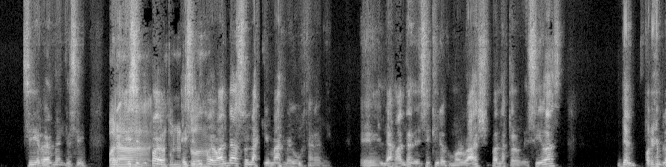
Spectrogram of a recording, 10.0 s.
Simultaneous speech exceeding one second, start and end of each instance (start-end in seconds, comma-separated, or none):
1.6-3.2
